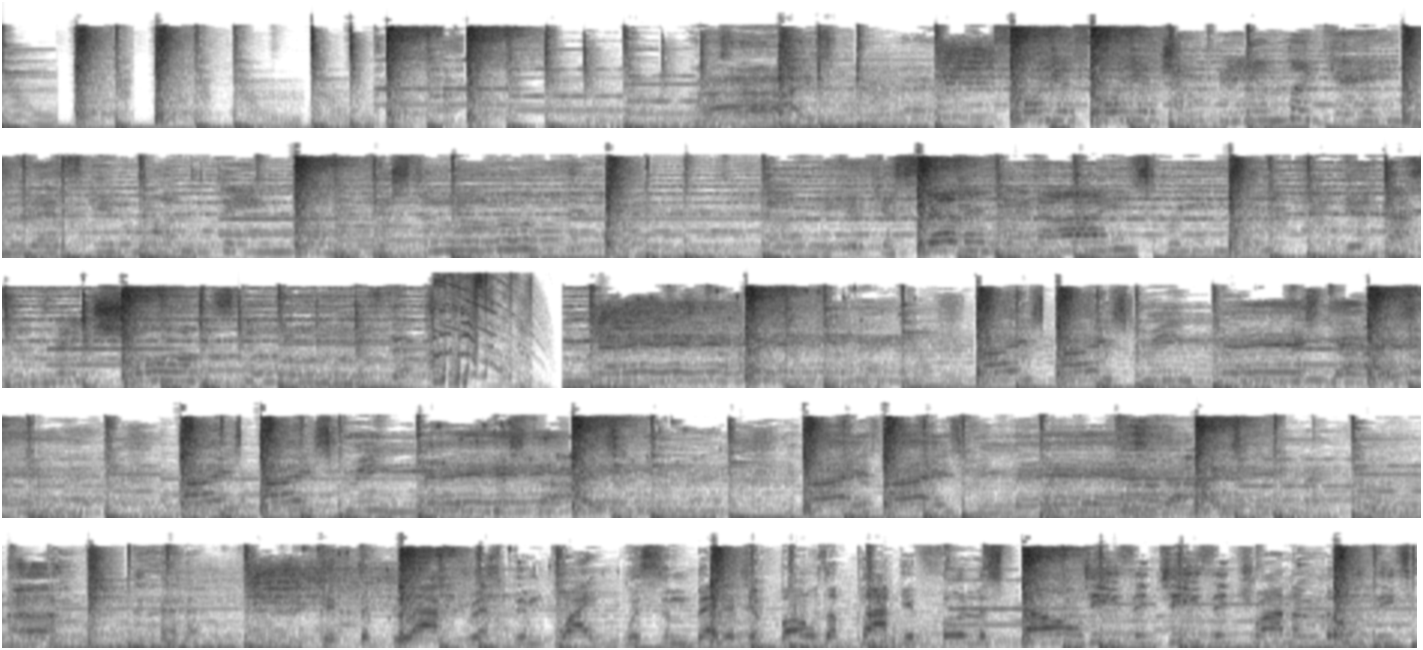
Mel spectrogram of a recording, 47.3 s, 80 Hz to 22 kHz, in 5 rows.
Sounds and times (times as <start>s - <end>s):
Music: 0.0s - 47.2s.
